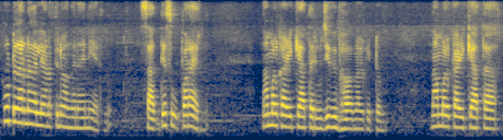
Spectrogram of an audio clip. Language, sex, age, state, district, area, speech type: Malayalam, female, 30-45, Kerala, Thrissur, urban, spontaneous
